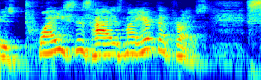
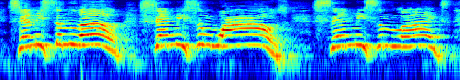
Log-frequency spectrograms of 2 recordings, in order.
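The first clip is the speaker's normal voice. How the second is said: higher, louder rallying shout; rally the crowd for reactions; hyped shout; 8 semitones higher, 4 dB louder, slower than usual. Real, not acted. Hyping viewers for reactions.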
